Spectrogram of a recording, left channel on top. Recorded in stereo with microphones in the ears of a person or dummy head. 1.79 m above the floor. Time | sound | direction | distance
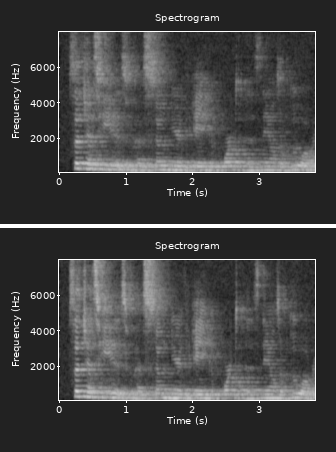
0.1 | a woman speaking | 15° right (ahead or behind) | 3.5 m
